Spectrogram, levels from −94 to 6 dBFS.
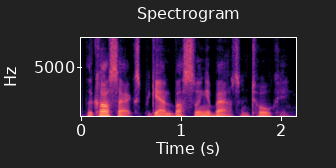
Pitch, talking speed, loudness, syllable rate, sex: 125 Hz, 195 wpm, -21 LUFS, 5.7 syllables/s, male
